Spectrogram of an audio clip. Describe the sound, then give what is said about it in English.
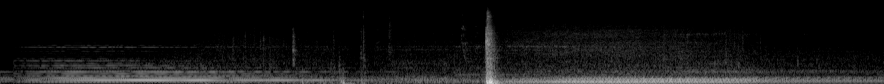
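A car carrying a hitchhiker drives along the road with a steady low engine hum and tire rumble, broken by one sharp thump partway through before the road noise swells again. No one speaks. “As the car moves down the road, we start talking about his first hitchhike.”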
